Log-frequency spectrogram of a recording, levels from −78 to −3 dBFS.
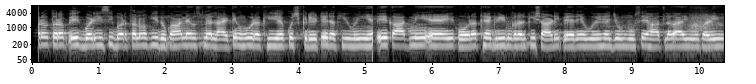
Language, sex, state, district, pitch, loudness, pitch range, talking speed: Hindi, female, Uttarakhand, Tehri Garhwal, 185 Hz, -12 LUFS, 180-195 Hz, 230 wpm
